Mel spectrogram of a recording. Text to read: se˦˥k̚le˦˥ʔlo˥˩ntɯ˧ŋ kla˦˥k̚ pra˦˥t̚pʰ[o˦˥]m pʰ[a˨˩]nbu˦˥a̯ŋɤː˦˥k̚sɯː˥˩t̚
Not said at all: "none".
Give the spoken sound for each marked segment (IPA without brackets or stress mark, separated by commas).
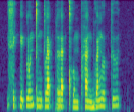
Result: o˨˩, a˧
